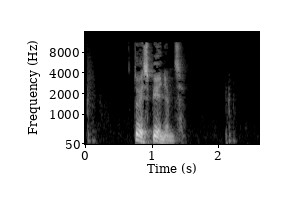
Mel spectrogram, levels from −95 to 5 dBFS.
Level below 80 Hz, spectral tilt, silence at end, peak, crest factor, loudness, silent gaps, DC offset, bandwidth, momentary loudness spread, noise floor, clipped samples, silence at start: -54 dBFS; -4.5 dB/octave; 1.15 s; -6 dBFS; 20 dB; -22 LUFS; none; under 0.1%; 11.5 kHz; 18 LU; -85 dBFS; under 0.1%; 0.75 s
